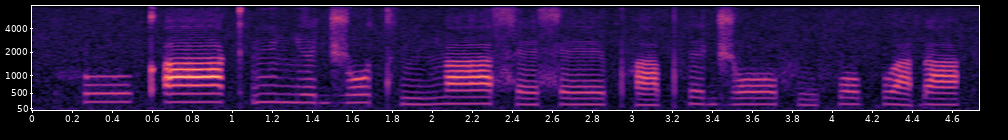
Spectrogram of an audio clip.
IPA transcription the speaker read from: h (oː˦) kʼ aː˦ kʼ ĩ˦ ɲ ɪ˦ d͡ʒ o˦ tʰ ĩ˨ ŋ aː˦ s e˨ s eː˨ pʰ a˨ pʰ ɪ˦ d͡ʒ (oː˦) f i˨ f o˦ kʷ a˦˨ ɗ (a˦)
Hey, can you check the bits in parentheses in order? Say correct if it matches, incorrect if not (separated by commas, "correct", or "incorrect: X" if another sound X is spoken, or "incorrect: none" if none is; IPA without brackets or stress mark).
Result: incorrect: uː˦, correct, correct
